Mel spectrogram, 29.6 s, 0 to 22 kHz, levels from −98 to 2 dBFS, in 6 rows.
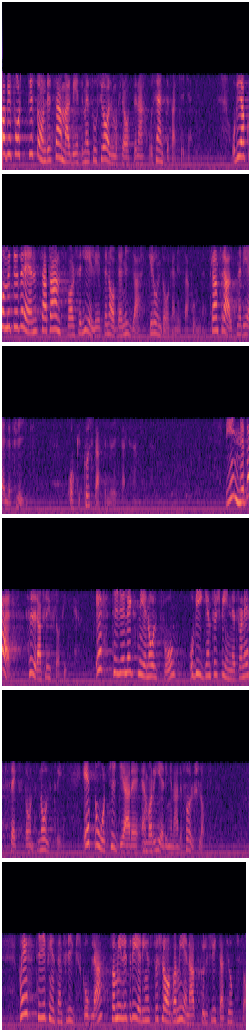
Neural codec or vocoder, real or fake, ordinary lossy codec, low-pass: none; real; none; 3.6 kHz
